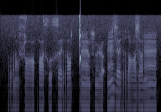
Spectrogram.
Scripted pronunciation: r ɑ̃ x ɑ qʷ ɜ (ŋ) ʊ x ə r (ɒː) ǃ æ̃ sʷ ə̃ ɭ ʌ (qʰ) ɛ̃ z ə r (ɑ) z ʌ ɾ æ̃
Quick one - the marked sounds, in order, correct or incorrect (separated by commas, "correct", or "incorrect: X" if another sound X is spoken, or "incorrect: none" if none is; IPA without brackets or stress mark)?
incorrect: x, incorrect: ɒ, incorrect: ʔ, correct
